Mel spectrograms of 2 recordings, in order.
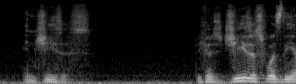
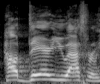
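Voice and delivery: indignant rebuke; 6 semitones higher, 4 dB louder than usual. Retold or imitated. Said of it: "he doesn't look at us when we ask him like".

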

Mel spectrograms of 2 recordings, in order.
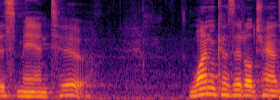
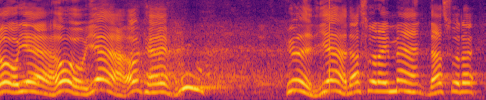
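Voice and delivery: much higher and much louder, flustered, laughing; flustered excitement; 9 semitones higher, 10 dB louder than usual. Retold or imitated. Speaker pretending he knew all along, loud and flustered. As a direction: cover the surprise with loud glee. Speaker covering his surprise.

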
